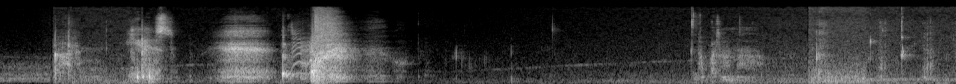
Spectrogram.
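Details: A person sneezes: a few sharp, explosive bursts after quick in-breaths, with faint room noise.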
